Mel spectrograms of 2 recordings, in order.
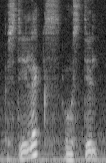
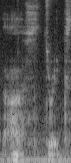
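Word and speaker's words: Streex: You have a character from Steelix or Streaks, Streaks, that's how it's pronounced.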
